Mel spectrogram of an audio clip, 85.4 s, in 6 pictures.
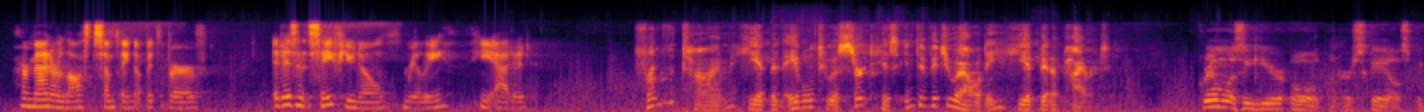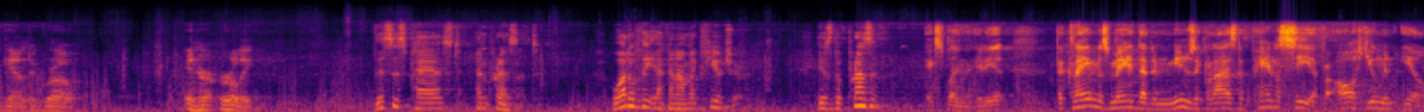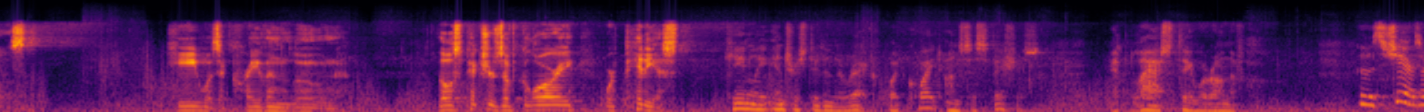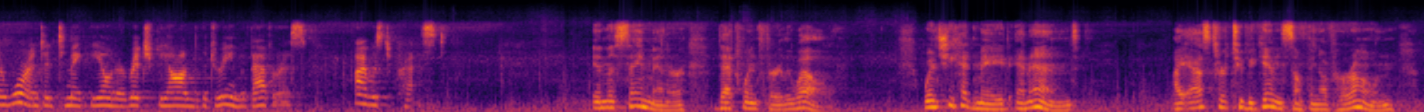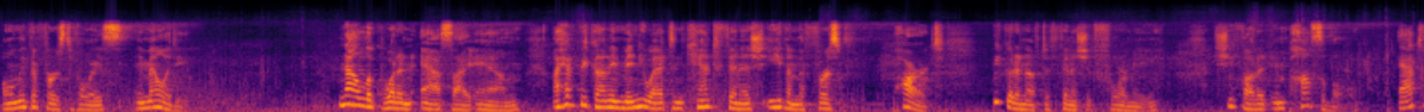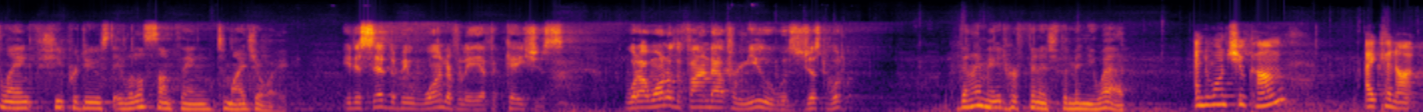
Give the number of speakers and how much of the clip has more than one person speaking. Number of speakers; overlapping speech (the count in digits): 9, no overlap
